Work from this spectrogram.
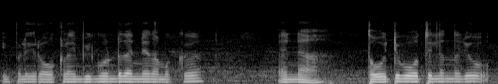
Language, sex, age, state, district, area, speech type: Malayalam, male, 18-30, Kerala, Idukki, rural, spontaneous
